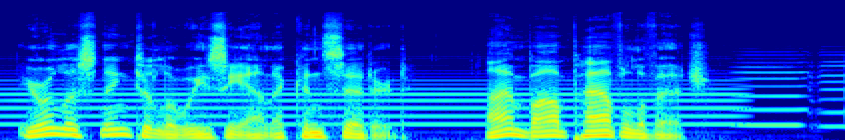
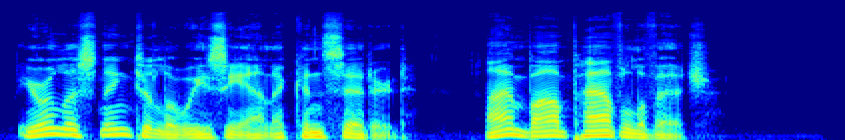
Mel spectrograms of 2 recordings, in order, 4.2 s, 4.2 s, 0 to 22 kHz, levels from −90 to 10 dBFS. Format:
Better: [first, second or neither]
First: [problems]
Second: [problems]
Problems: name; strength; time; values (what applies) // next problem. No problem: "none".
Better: second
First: background music; noticeable; throughout; 20 dB below the speech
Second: none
